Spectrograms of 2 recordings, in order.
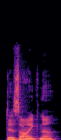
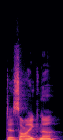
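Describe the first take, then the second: The two takes are said the same way.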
